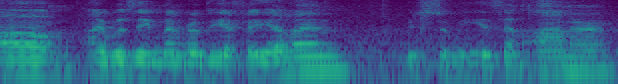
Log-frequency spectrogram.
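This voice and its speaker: A woman with a Puerto Rican accent and fairly even intonation, with audible room echo and noticeable background noise. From Puerto Rico. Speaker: former political prisoner. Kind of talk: interview.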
